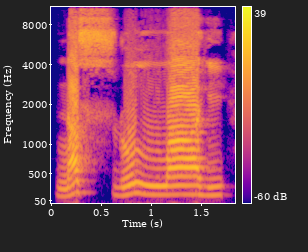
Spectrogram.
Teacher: نصر اللہ, لفظ اللہ کے لام سے پہلے را ہے, را کے اوپر پیش ہے تو لفظ اللہ کے لام سے پہلے اگر پیش ہو تو لفظ اللہ کا لام پر پڑھا جائے گا, یعنی کہ موٹا کر کے پڑھیں گے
